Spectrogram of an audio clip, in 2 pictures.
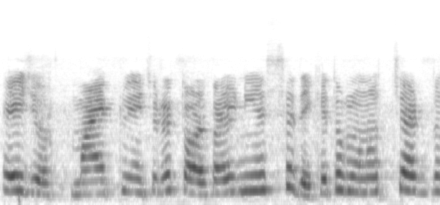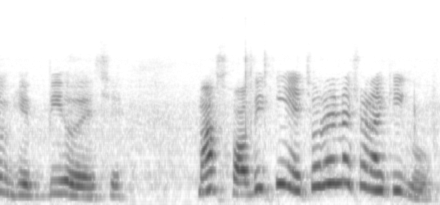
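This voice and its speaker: Chatty high-voiced woman vlogging at home. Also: lively intonation, fast talker, lo-fi sound, slight background noise. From India. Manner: chatty, addresses viewers directly. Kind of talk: casual home vlog narration. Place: home kitchen, indoors.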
